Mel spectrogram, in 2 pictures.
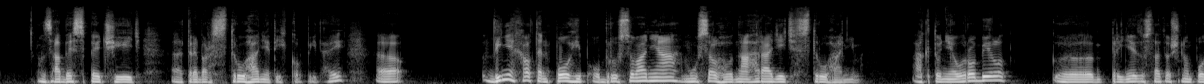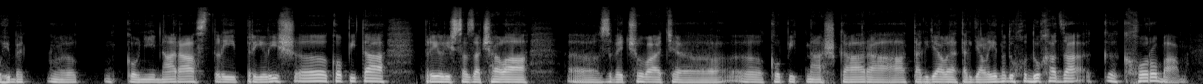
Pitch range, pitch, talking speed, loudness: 115-135 Hz, 120 Hz, 95 wpm, -19 LUFS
